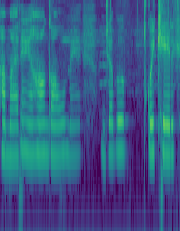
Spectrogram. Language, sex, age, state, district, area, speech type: Urdu, female, 18-30, Uttar Pradesh, Ghaziabad, rural, spontaneous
